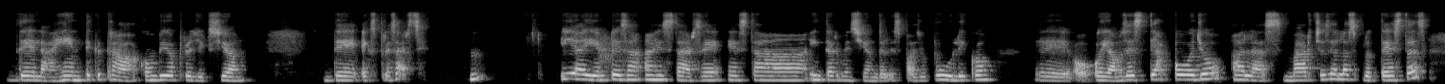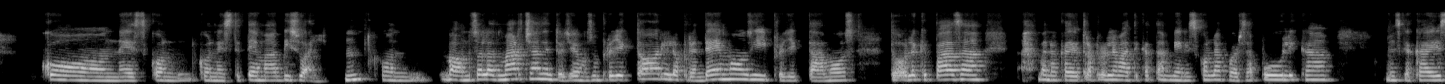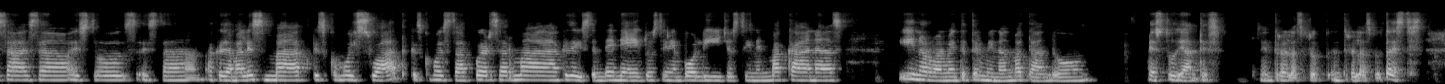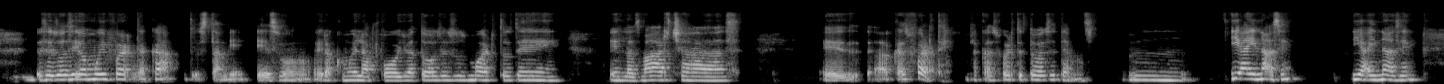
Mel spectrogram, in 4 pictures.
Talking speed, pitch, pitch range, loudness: 155 wpm, 200 Hz, 190-220 Hz, -21 LUFS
